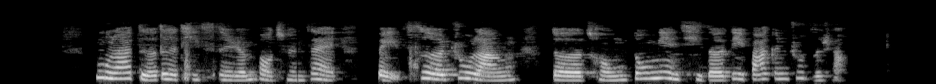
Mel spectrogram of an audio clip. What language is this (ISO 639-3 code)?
zho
